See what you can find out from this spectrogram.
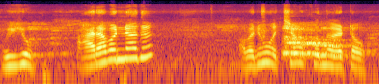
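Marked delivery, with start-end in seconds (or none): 0.8-1.5 higher, with അത് rising at the end; higher sing-song question to a dog; pet talk. Real, not acted. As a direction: coo it to a puppy, pitched up. Cooing to the dog.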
